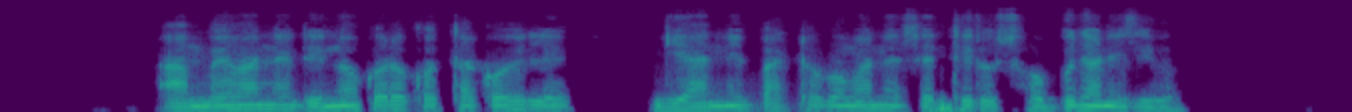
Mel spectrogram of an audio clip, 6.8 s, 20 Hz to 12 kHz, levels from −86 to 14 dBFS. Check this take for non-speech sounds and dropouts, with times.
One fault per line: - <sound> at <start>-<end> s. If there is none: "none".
none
